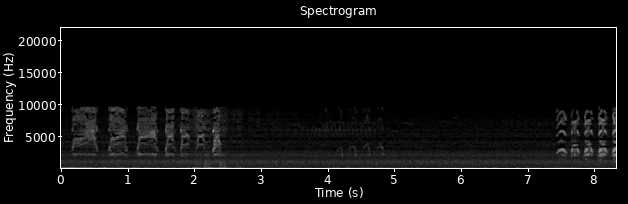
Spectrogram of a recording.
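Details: Wild osprey at its nest on Loch Arkaig, 22 June 2024, as the male delivers a second fish, a small whole trout, to the chicks; loud harsh whistled notes in quick series, pausing, then a fresh burst near the end.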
